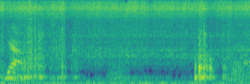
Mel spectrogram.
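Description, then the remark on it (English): Ground beef sizzles steadily in a frying pan, a continuous crackling hiss, with a couple of brief scraping stirs and a faint voice murmuring near the start. “That should be sizzling, right?”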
